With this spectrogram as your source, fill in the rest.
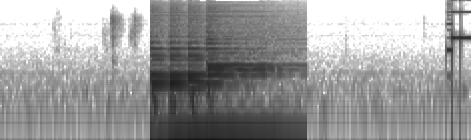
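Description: A short bright video game jingle plays.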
